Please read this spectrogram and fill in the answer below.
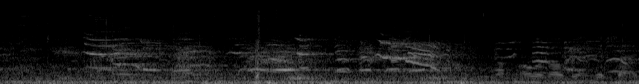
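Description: A pack of beagles baying on a rabbit's trail, several dogs' voices overlapping in long, bending cries that thin out near the end.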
